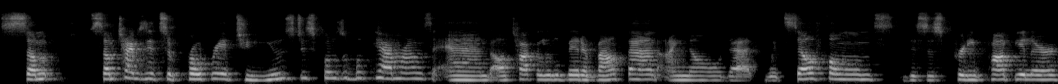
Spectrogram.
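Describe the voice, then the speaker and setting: A woman with a normal speaking voice has a fairly high pitch and fairly even intonation. She talks at a fairly slow pace with hardly any pauses. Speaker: education researcher presenting. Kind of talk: webinar presentation.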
